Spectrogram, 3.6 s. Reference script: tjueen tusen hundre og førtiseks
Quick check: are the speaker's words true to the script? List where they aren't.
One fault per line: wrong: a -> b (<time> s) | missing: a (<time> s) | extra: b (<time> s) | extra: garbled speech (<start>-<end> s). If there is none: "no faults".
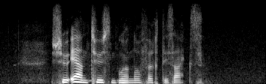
no faults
